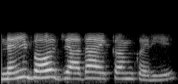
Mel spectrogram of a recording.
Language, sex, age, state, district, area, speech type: Hindi, female, 45-60, Uttar Pradesh, Mau, urban, conversation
